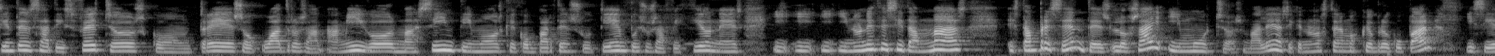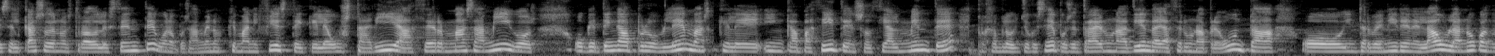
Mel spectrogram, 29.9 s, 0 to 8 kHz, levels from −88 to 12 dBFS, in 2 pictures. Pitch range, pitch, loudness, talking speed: 170-205 Hz, 180 Hz, -22 LUFS, 170 wpm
